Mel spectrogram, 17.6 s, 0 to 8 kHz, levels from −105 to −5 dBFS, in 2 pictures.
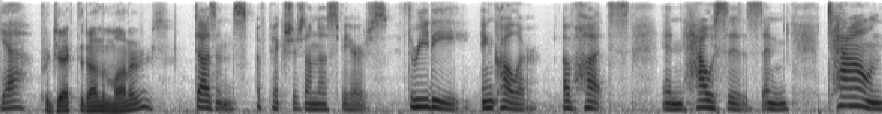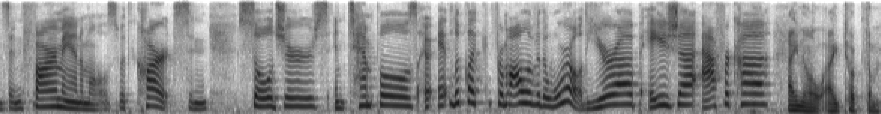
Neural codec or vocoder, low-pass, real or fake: codec, 16 kHz, 8 kbps, FunCodec, trained on Chinese and English, 25 frames a second; 7.2 kHz; fake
